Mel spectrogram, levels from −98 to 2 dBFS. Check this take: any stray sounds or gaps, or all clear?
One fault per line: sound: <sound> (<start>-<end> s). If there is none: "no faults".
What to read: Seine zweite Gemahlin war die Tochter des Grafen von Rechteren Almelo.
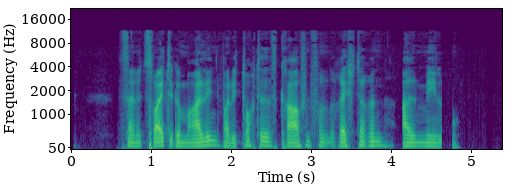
sound: dropout (4.6-4.8 s)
